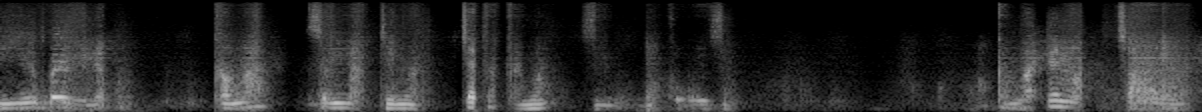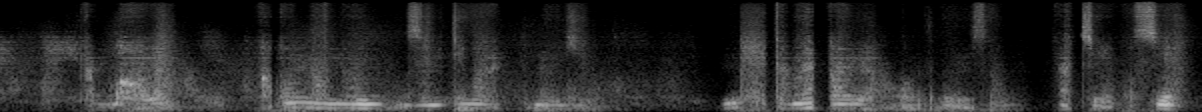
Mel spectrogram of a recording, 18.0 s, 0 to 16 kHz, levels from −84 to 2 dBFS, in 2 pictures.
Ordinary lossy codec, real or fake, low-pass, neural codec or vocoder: AAC, 64 kbps; fake; 14.4 kHz; codec, 44.1 kHz, 0.9 kbps, DAC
